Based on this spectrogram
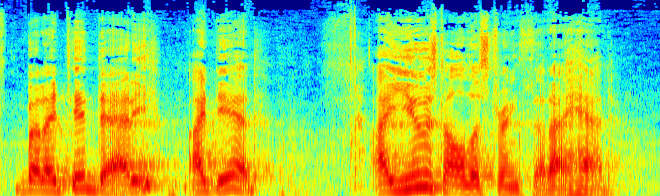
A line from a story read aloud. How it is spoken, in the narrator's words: Defeated, the boy sobbed back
